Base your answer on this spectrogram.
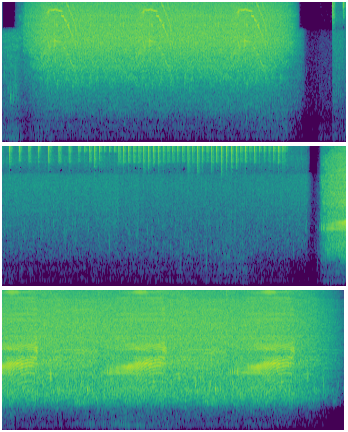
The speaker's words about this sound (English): They recorded the light whistling sound that narwhals use when speaking with each other, as well as the clicking sound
